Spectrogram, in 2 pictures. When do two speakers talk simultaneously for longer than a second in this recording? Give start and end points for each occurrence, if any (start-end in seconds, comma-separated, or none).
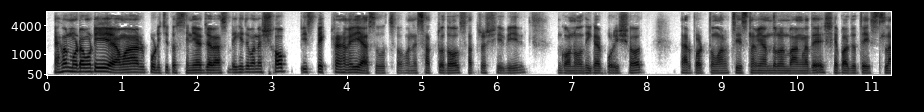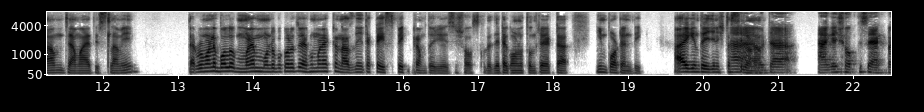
none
